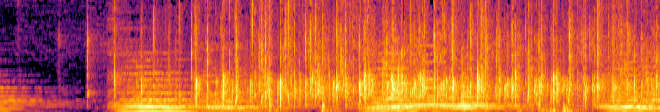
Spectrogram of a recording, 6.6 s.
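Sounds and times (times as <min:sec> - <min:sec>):
applause: 0:00.9 - 0:06.5.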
